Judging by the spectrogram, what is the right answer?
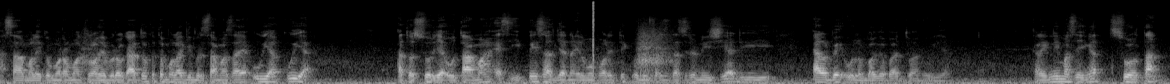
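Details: Adult man speaking; normal speech.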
